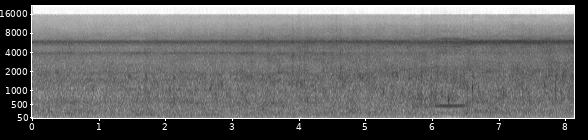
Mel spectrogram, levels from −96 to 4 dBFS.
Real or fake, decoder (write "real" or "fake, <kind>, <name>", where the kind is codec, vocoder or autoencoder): fake, autoencoder, DAC-VAE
